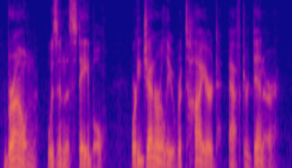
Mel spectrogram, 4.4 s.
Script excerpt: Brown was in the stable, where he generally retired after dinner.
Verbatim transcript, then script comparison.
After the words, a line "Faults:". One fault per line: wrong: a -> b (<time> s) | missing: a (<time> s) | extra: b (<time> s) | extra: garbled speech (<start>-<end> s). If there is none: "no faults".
Brown was in the stable, where he generally retired after dinner.
Faults:
no faults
